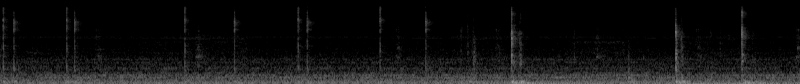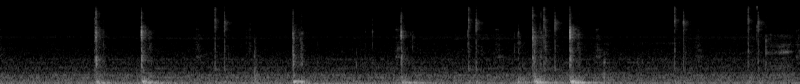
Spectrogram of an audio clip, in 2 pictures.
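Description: Computer keyboard keystrokes and mouse clicks, scattered and irregular, over a steady low hum.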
